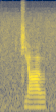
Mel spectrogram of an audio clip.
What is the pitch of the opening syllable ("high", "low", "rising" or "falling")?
high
